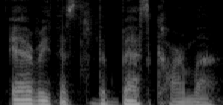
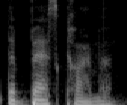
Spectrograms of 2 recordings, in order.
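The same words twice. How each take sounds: First: Said in the usual way. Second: The best karma said louder and weighted; loud emphatic echo of the phrase; emphatic repeat. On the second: Shown as a demonstration. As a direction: hit The best karma hard the second time.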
